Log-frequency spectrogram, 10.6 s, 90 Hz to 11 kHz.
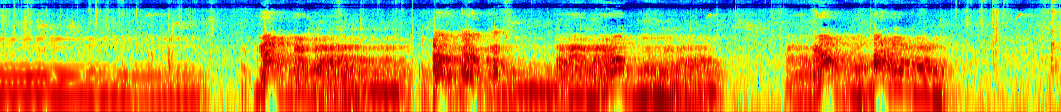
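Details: Puppies of the Zwinger vom Elbsandstein kennel playing in the yard on 30 January 2013 at 14 °C; a drawn-out harmonic whine opens, then three bursts of rough, growly yapping and squealing barks with short quiet gaps.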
